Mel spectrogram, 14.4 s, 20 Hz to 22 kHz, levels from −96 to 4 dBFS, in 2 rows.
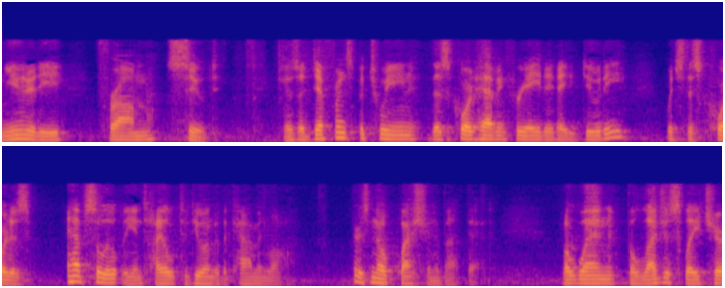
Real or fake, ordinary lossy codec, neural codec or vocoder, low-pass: fake; MP3, 48 kbps; codec, 16 kHz, 1.1 kbps, Voila-Tokenizer; 7.2 kHz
